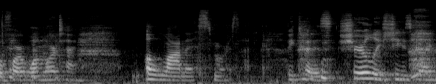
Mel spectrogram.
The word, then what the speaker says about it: Alanis: If Mark Goldie sees this video, it's Alanis. Oh, Yeah, gotta pronounce that name right. I'm sorry. okay. Go for it one more time. Alanis Morissette.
